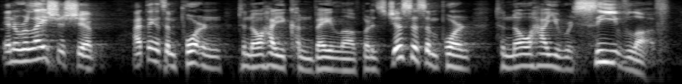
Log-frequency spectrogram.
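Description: A man in his thirties from Hong Kong performing a stand-up comedy set on a theater stage into a handheld mic, animated and swinging his pitch for punchlines. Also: a little fast. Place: large theater stage with live audience. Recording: live show with faint crowd and room noise.

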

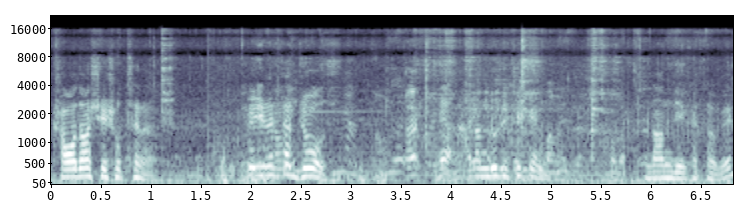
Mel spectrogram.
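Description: A man's voice: high-pitched, moderate pace, crowd noise. A man talking casually as a food vlogger, showing and naming things as he goes. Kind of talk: casual vlog talk. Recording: loud music behind the voice. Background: loud music.

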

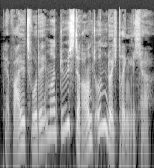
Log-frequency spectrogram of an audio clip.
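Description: A woman narrating a fairy tale as an expressive bedtime audiobook reading. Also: lowish voice, normal speed, no room sound, clean studio sound, faint music behind.

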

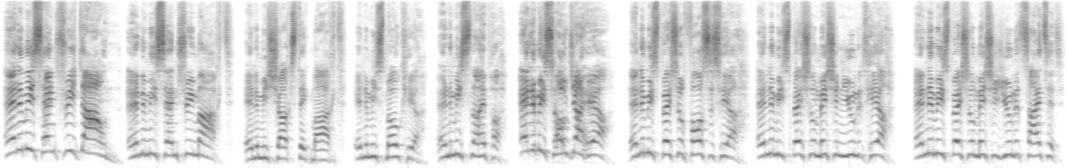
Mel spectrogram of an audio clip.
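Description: A battle-hungry male mercenary for a military shooter game. His voice is very high-pitched for a man, gritty and hard-edged. He barks short, clipped combat callouts with gruff force. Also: a bit bright, distant mic, exaggerated voice. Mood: urgent, shouting. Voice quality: gravelly.

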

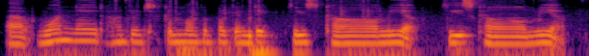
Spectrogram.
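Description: A man's voice: medium pitch, steady tone, moderate pace, mellow, a little hiss or hum. A man giving casual, sweary game commentary, muttering to himself as he plays. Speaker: gaming streamer.

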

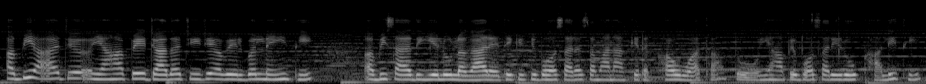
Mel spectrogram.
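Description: A woman giving an unhurried, casual walkthrough of a grocery store, filming on a handheld phone and mixing English words into her talk with frequent "uh" fillers. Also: on the high side, flat delivery, creaky, a little mellow, soft background music. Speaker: vlogger touring a grocery store.

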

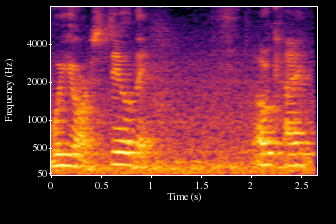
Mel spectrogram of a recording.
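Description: A woman's voice: mid-range voice, vocal fry. An older woman giving a memorial tribute to a classmate from a church pulpit, storytelling with chuckles. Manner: slow, warm storytelling with chuckles. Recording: echoey church, distant mic, room noise.

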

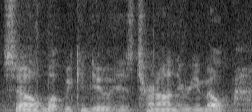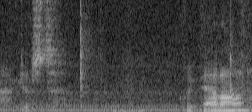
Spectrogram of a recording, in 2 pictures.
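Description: A man in his fifties giving a casual, unhurried product demonstration, explaining each step informally as he goes. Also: medium pitch. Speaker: product reviewer demonstrating gadgets on his channel. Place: small indoor hobby room at a desk. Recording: clear background noise, clicks of handled items.

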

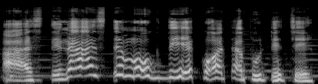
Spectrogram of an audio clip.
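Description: A grumbling old village matriarch played by a woman in a cartoon drama, high in pitch and full of reproach. She scolds like a wronged mother over a bed of music. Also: big pitch swings, takes it slowly, fairly bright tone, exaggerated voice. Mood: scolding. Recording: music behind the voice.

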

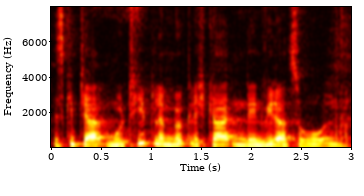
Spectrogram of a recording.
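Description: A middle-aged man hosting a casual interview and reading out questions, often halting and repeating words. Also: fairly high pitch, animated, darkish tone. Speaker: talk show host. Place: indoor studio set at a table.

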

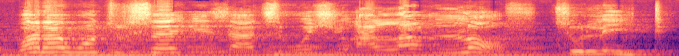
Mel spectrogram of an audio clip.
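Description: A man's voice: very high voice, animated, moderate pace, over music. A man with a Ghanaian accent, an archbishop speaking to a church congregation, emphatic and switching between English and Twi.

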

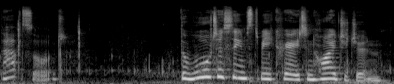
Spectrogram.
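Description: A woman's voice: high-pitched, big pitch swings, a little slow, vocal fry, darkish tone, a little hiss or hum, full character voice. A young woman acting an anxious, determined daughter in a science fiction audio drama. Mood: earnest, excited.

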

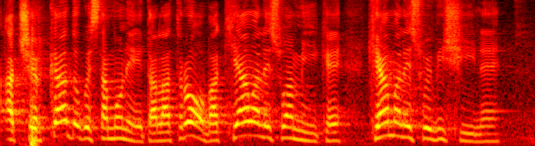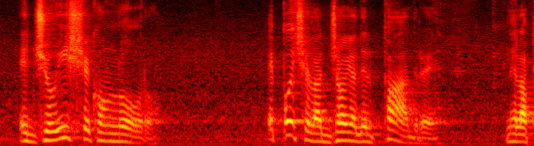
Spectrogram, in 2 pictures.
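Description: A man in his thirties preaches from a lectern in a church hall, with a rather high voice. He stresses points by repeating words and gesturing as he reads passages aloud. The clip-on mic keeps him close and clear. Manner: emphatic preaching with repetition and gestures. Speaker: pastor. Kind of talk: sermon. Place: church hall, in front of a projection screen.

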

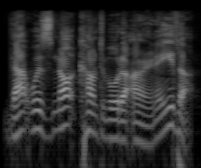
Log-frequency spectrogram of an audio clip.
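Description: A man in his thirties speaks in a smooth, resonant voice with a dry, close sound. He talks like a coach on a sales call, earnest and persuasive. He leans on personal stories and rhetorical questions to make his point. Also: medium pitch, expressive, quick pace, no room sound. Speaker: business coach. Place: indoor room with whiteboard, video call.

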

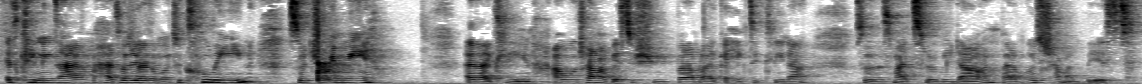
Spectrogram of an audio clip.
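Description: Young female student vlogger, slightly low-voiced, unhurried and informal, rambling chat with audible background noise. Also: steady tone. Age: young adult. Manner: informal, rambling, repeats phrases for emphasis. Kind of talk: casual vlog chat.

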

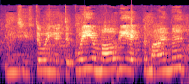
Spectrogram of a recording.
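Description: A woman acting a proud, absent-minded elderly New Zealand grandparent in a comedy sketch, halting and repeating words, in an echoey room. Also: sits high, fairly even intonation, over music, voice pushed up, natural voice. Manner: slow, halting, repetitive.

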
